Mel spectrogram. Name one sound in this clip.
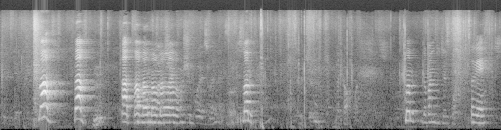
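Footsteps pad across a tiled floor.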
